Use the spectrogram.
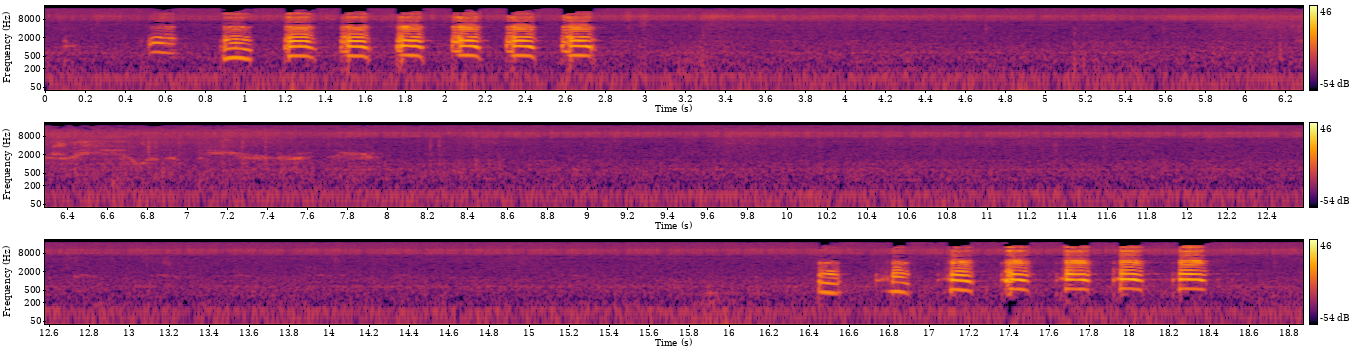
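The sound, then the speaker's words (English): A turkey gives two loud runs of rapid, evenly spaced yelps, one at the start and one near the end, with a long quiet outdoor stretch between them; the calling is to get a hen and four jakes to come down. “And he's calling and trying to get them to come down.”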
